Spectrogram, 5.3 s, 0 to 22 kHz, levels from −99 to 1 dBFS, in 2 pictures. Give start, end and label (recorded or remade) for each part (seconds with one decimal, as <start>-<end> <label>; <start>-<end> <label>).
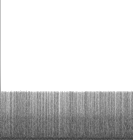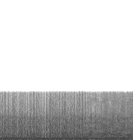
0.0-4.4 recorded; 4.4-5.3 remade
